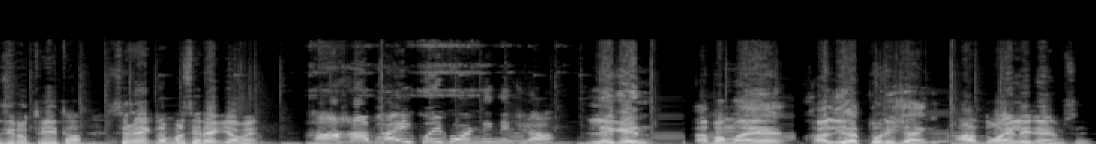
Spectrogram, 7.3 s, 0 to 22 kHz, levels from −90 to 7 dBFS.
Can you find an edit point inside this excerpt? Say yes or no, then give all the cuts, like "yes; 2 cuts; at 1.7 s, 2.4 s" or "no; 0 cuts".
yes; 1 cut; at 3.8 s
